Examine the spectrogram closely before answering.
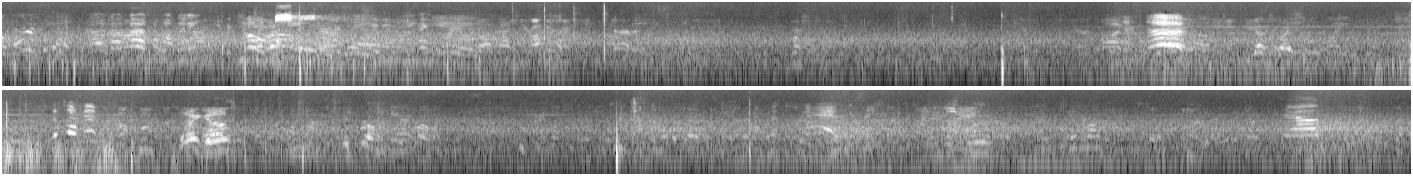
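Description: Teenage boys shout to each other across an open field outdoors.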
